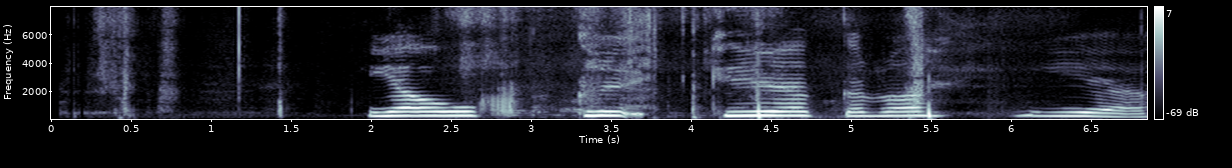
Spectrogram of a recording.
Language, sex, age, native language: Icelandic, male, 7, Icelandic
